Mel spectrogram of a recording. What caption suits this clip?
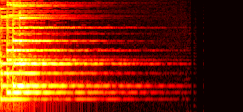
magic game win success
A game success / win sound. Also good for magic type stuff.
cartoon, game, magic, success, win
